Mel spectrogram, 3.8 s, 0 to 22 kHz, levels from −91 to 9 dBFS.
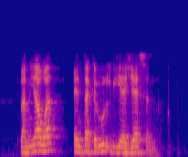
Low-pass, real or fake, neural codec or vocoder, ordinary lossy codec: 5.4 kHz; real; none; Opus, 32 kbps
